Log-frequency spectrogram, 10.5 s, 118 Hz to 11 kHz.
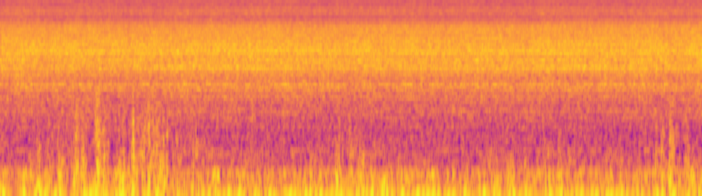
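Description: Deep, steady V8 idle with a slightly uneven beat and a few stumbles early on; one cylinder has been made to misfire.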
